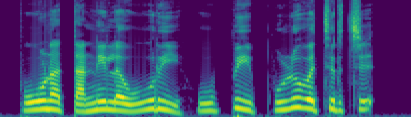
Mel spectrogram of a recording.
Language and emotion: Tamil, disgusted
